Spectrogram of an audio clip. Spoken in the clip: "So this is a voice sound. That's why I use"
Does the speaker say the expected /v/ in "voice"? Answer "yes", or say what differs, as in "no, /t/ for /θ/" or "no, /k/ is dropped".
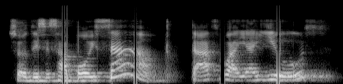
no, /b/ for /v/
